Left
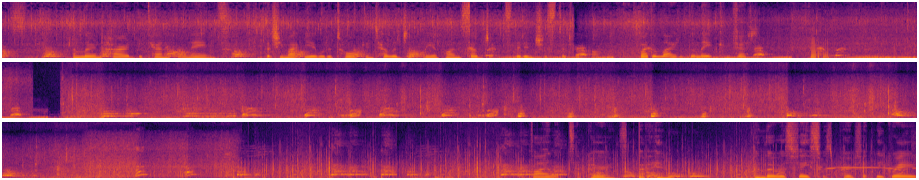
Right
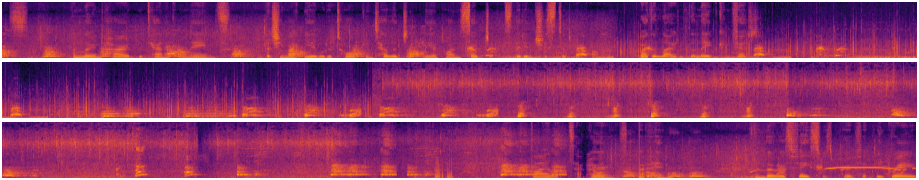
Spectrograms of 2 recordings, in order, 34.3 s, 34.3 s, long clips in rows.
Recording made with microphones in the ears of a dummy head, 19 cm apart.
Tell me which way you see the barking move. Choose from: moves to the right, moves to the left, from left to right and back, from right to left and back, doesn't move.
doesn't move.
